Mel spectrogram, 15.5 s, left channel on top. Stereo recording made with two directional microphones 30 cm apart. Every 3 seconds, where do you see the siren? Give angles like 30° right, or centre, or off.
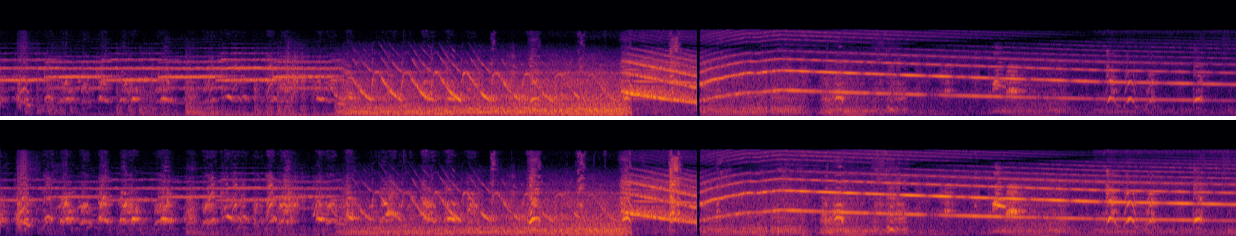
60° left, 50° left, 20° left, 20° right, 50° right.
